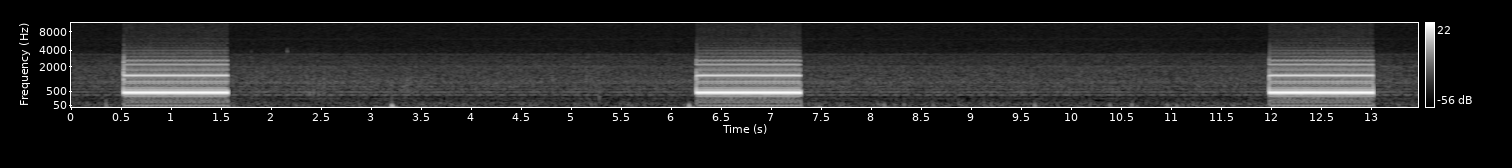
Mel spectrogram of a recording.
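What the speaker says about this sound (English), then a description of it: "every time we call Highland Mills with its odd carrier noise and high-pitched ring" Telephone ring tone on a step-by-step exchange line to Highland Mills in the 914 area, dialed from New York City: three loud, steady ring bursts about a second long, six seconds apart, with a faint hissing carrier noise between them.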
